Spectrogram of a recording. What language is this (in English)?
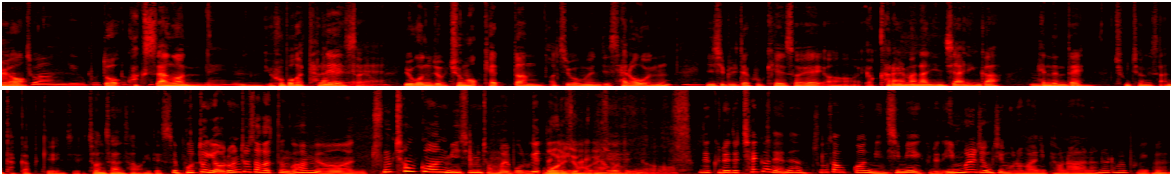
Korean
